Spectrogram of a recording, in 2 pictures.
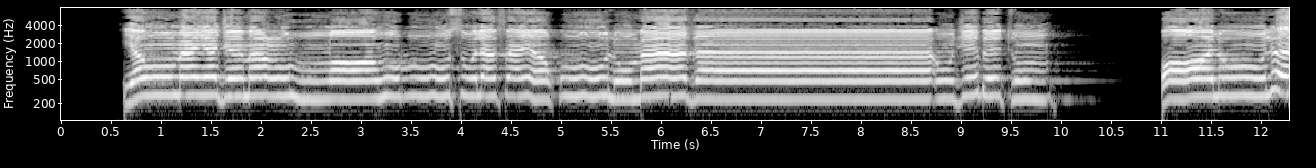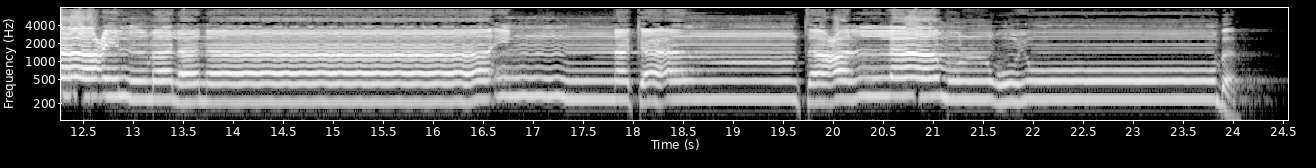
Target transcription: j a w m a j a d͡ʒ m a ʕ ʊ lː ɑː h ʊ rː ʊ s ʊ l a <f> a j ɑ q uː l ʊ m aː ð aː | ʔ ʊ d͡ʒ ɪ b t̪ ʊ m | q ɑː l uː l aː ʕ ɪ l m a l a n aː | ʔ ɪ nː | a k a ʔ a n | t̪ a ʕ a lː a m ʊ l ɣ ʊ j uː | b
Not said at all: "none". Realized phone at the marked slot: f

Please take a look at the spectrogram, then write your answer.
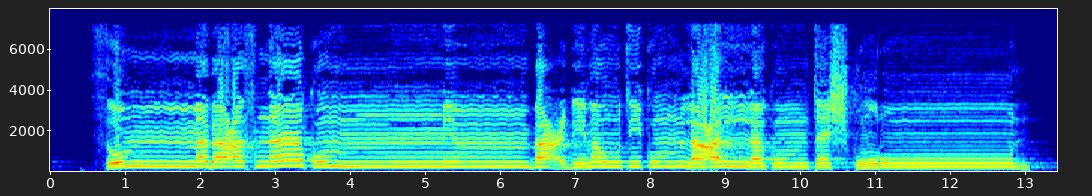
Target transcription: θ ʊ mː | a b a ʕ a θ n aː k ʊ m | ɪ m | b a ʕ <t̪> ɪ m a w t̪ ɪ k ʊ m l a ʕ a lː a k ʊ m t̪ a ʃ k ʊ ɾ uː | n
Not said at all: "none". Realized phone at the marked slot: d̪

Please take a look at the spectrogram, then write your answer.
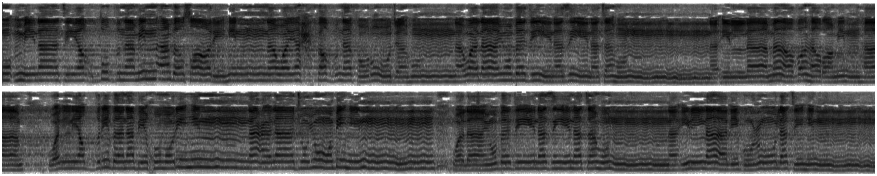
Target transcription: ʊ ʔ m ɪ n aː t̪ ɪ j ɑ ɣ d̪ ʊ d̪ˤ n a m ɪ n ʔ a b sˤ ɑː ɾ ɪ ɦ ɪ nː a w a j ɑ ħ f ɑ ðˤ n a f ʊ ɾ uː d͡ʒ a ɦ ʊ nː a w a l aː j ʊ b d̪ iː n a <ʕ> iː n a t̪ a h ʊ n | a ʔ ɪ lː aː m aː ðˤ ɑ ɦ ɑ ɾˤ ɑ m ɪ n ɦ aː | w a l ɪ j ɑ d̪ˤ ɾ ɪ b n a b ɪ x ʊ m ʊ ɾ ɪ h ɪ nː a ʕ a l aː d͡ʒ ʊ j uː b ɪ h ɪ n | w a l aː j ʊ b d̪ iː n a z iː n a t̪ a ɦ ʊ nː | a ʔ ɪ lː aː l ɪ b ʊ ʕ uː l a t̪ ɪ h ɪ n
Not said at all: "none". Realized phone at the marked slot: z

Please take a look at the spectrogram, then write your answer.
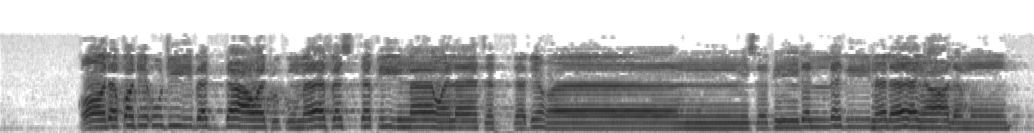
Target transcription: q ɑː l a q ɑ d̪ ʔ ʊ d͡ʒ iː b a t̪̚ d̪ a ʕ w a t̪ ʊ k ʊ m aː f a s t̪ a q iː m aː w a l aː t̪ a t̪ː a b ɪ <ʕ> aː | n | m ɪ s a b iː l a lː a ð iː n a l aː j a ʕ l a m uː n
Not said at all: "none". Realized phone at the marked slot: ʕ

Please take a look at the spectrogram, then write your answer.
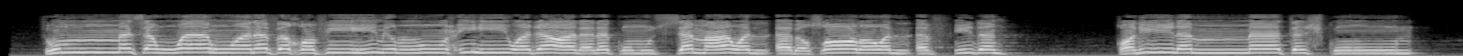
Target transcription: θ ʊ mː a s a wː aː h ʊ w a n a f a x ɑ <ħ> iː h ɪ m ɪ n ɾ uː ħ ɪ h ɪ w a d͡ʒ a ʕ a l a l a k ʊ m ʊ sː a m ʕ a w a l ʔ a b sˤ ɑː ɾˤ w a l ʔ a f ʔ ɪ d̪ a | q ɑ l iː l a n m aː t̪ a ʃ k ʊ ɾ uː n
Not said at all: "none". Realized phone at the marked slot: f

